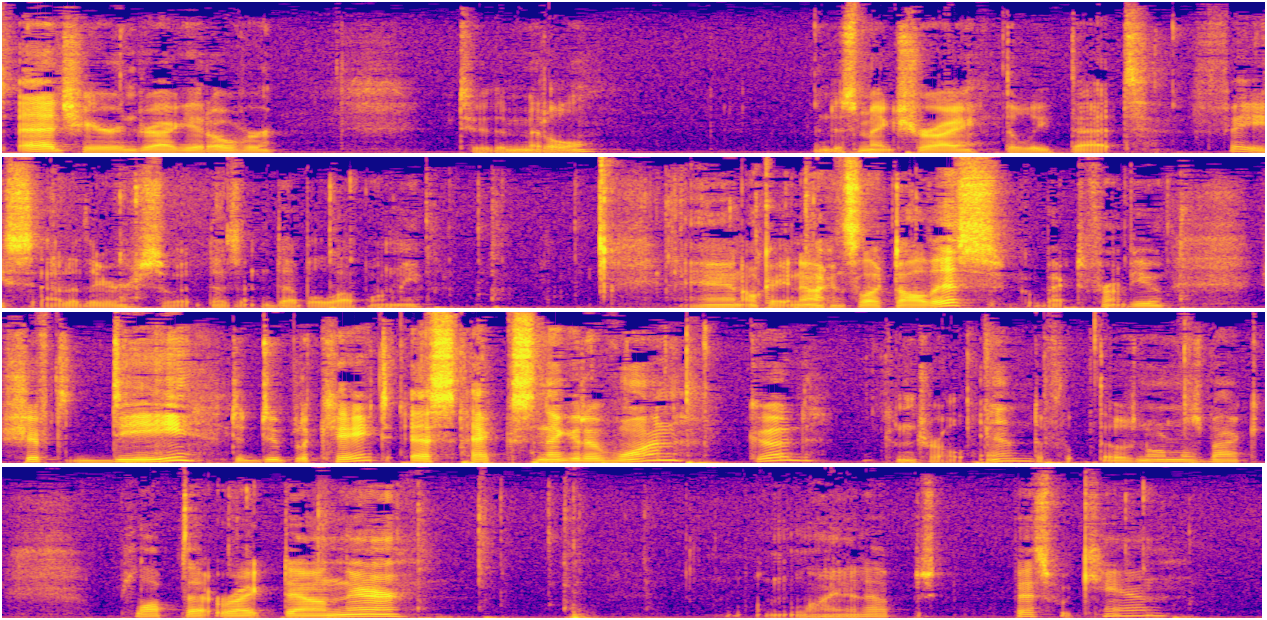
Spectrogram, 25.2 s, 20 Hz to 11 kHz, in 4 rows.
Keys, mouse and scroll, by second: 0.4 click, 5.6 middle click, 6.8 Delete, 10.1 ctrl+l, 10.8 KP_1, 13.0 shift+d, 14.4 s, 17.3 ctrl+n, 18.4 g, 21.0-24.0 middle drag, 21.9 g.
